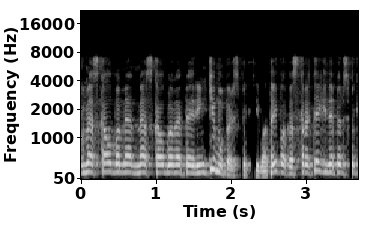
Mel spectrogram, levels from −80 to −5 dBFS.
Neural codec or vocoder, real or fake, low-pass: none; real; 7.2 kHz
